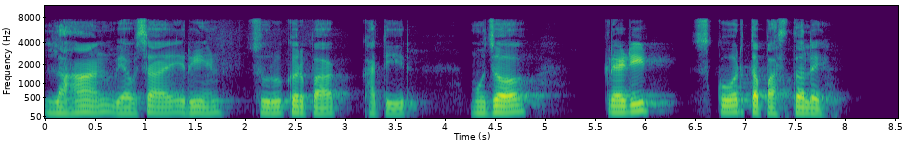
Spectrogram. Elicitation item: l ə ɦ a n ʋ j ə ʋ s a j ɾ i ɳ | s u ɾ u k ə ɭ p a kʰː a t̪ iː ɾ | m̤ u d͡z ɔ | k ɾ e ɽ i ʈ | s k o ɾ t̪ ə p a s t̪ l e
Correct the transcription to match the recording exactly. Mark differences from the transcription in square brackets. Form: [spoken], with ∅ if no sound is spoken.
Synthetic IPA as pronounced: l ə ɦ a n ʋ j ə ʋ s a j ɾ i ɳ | s u ɾ u k ə [ɾ] p a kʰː a t̪ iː ɾ | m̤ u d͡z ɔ | k ɾ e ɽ i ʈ | s k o ɾ t̪ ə p a s t̪ l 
